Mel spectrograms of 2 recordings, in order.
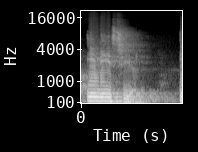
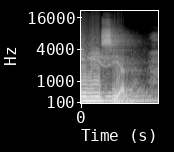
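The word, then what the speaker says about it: initial: के बाद आई ए तो इस टी का हम सही उच्चारण क्या करेंगे सा और कैसा सा तालव्य वाला सा तो इसका सही उच्चारण हो जाएगा इनिशियल इनिशियल उसी तरह से आगे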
